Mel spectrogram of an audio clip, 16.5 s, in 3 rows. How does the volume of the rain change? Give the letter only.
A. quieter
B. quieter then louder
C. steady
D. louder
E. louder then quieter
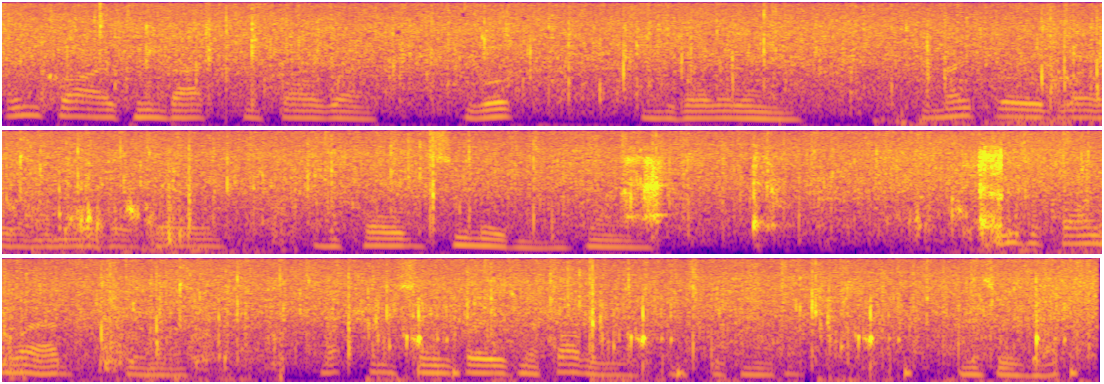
C.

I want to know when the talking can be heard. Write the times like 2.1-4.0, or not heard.
0.0-8.8, 10.4-15.1, 15.7-16.4.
